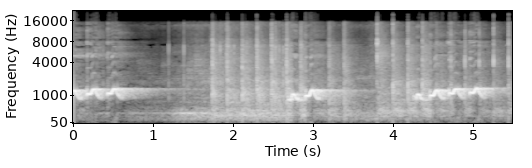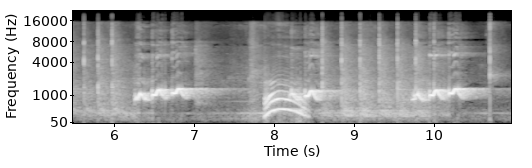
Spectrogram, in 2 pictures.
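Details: White-billed bulbul, local and Malaysian birds, in a therapy recording: short warbled whistle phrases repeat about every two seconds, broken by bursts of sharp tapping clicks and one loud arched, ringing swoop, over a low steady hum.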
